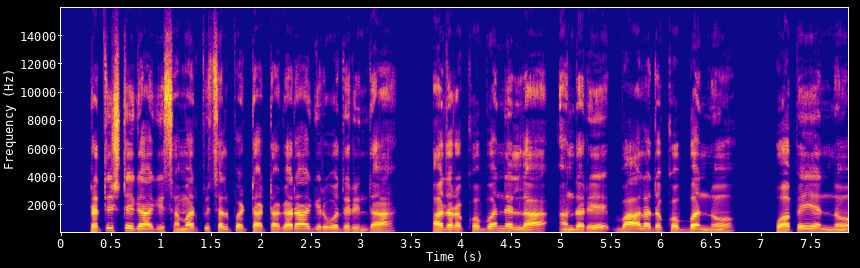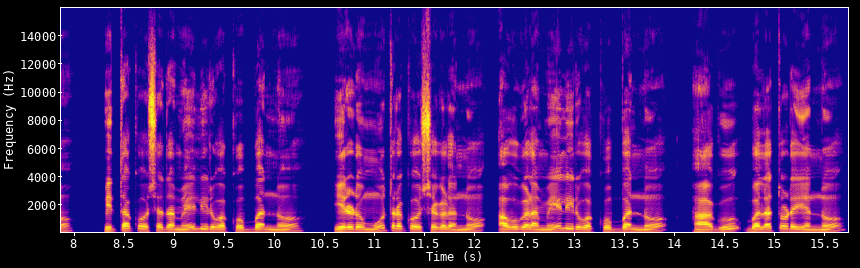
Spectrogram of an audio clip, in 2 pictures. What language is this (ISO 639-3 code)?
kan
